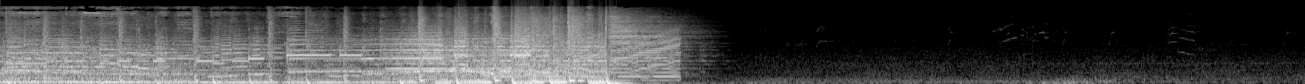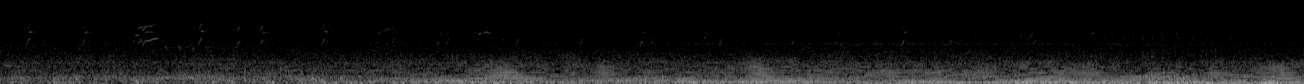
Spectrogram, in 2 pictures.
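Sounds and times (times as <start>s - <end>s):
low droning hum: 15.0s - 26.0s.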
